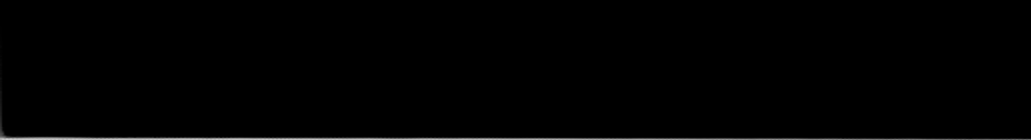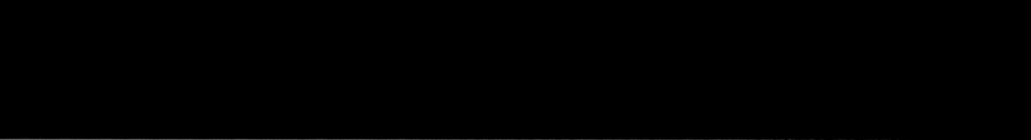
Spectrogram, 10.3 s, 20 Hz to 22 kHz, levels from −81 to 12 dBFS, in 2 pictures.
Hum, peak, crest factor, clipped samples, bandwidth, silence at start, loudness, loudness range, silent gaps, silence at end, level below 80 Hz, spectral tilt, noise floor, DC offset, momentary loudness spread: none; -2 dBFS; 16 dB; under 0.1%; 0.4 kHz; 0 s; -16 LUFS; 23 LU; none; 6 s; -46 dBFS; -29.5 dB/octave; -83 dBFS; under 0.1%; 21 LU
